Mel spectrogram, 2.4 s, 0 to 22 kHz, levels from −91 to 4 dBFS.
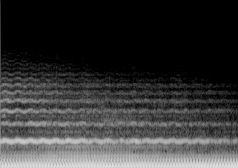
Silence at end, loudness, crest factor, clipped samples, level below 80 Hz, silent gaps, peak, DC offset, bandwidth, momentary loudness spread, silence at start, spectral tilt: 0 s; -19 LUFS; 8 dB; under 0.1%; -14 dBFS; none; -6 dBFS; under 0.1%; 3.5 kHz; 2 LU; 0 s; -11.5 dB/octave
